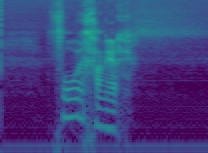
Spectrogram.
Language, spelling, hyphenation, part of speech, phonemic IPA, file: Dutch, voorganger, voor‧gan‧ger, noun, /ˈvoːrˌɣɑ.ŋər/, Nl-voorganger.ogg
- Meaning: 1. predecessor 2. pastor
